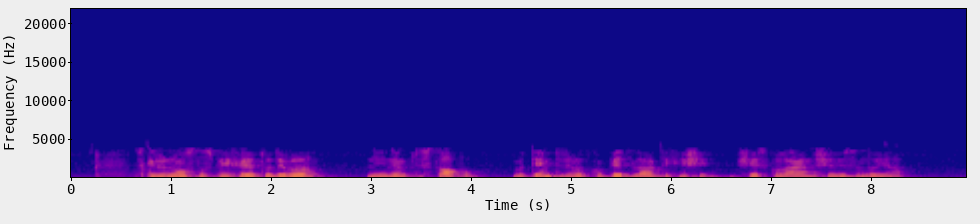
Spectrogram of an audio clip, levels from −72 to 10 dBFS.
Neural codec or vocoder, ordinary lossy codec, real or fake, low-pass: none; AAC, 16 kbps; real; 10.8 kHz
